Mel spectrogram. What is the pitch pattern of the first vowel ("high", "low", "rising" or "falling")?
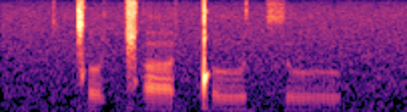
low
